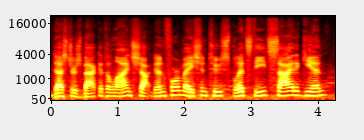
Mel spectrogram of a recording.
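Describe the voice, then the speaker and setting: A man doing play-by-play commentary on a local football game, calling plays briskly with relaxed asides. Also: a little high. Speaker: play-by-play announcer.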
